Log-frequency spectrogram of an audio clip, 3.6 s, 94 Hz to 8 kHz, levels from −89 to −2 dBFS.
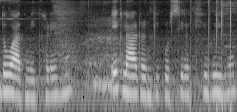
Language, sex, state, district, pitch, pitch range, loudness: Hindi, female, Haryana, Charkhi Dadri, 195 Hz, 180-210 Hz, -26 LUFS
